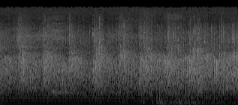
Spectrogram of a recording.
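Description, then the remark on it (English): A church audience claps their hands to the Lord in a steady, dense burst of applause that fills the whole stretch at an even, moderate loudness, with no one speaking over it. “Would you just clap your hands of the Lord one more time?”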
